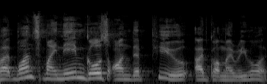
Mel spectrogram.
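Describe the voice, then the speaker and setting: In a Singaporean accent, a man speaks with a high pitch. His pitch varies in an ordinary way. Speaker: pastor. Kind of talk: sermon. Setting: church.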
